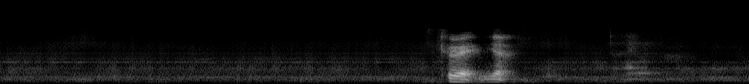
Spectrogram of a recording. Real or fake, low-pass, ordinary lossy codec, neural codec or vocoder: fake; 5.4 kHz; none; codec, 24 kHz, 0.9 kbps, DualCodec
